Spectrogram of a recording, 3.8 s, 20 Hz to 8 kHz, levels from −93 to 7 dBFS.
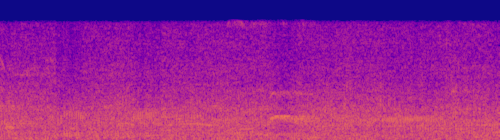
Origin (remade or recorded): recorded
